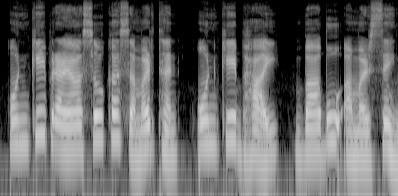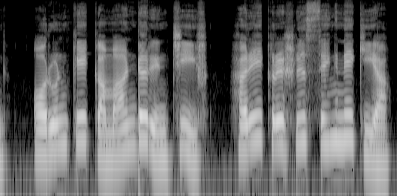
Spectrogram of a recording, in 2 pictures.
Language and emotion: Hindi, neutral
